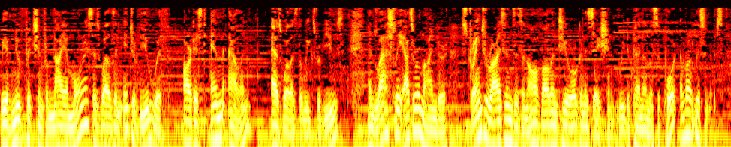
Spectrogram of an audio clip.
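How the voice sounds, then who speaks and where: A man's voice: low-pitched, expressive, fairly quick. A man reading a scripted introduction as the host of a podcast. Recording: dull lo-fi sound with music behind. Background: music.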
